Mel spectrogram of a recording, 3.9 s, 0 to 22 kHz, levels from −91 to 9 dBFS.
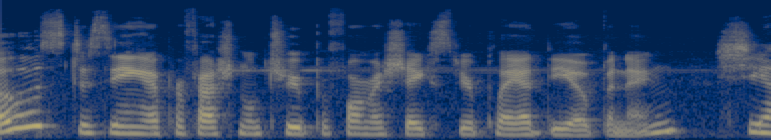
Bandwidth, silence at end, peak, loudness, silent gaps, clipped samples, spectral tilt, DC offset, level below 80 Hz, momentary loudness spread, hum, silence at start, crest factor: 16 kHz; 0 s; -10 dBFS; -29 LUFS; none; under 0.1%; -3.5 dB/octave; under 0.1%; -86 dBFS; 9 LU; none; 0 s; 18 dB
